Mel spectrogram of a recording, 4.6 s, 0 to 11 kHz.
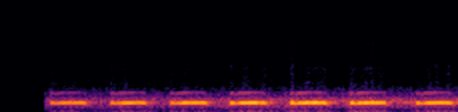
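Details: Tawny frogmouth giving a steady series of low, soft humming 'oom' notes, about 100 per minute and evenly spaced, each note short and level in pitch; no other sounds.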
